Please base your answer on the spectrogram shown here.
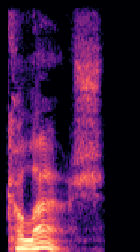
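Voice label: "caleche", English, British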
